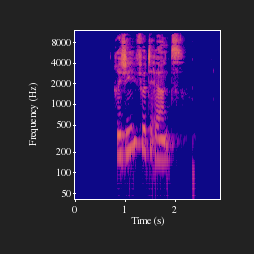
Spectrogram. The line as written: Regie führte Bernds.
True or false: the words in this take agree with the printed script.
true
